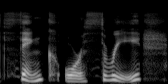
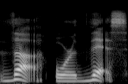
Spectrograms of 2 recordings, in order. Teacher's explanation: In English, we have two th sounds. We have the voiceless th, as in the word think or three, and we have the voiced th, as in the word the or this.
